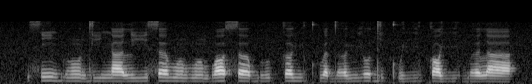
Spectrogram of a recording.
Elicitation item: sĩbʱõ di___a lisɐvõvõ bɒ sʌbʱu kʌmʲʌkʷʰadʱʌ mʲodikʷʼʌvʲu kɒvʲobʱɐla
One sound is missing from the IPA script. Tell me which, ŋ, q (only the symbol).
ŋ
